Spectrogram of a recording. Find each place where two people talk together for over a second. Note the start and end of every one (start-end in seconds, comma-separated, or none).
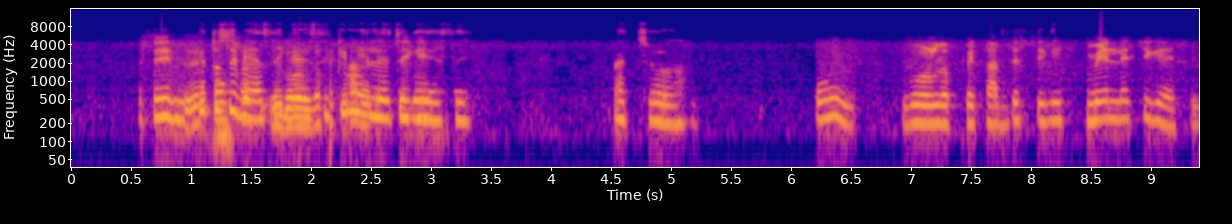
1.1-3.0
